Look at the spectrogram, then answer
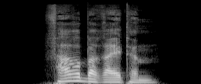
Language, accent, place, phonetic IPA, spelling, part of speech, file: German, Germany, Berlin, [ˈfaːɐ̯bəˌʁaɪ̯təm], fahrbereitem, adjective, De-fahrbereitem.ogg
- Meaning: strong dative masculine/neuter singular of fahrbereit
